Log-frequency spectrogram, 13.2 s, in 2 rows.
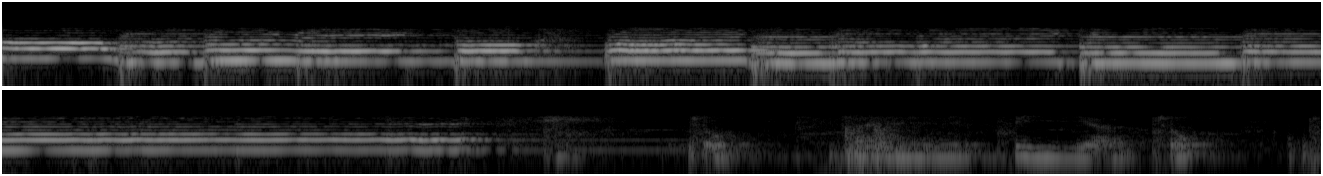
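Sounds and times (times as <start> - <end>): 
soprano singing: 0.0 - 9.1.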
